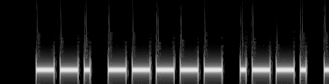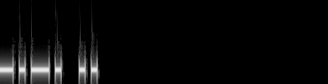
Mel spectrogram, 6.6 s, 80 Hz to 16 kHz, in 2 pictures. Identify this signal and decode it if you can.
Morse code, heard as a keyed tone, about 20 wpm, 700 Hz. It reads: G0PCI
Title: DXCC-100 Call Signs - 5 Characters - Repeated 3x - 20wpm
